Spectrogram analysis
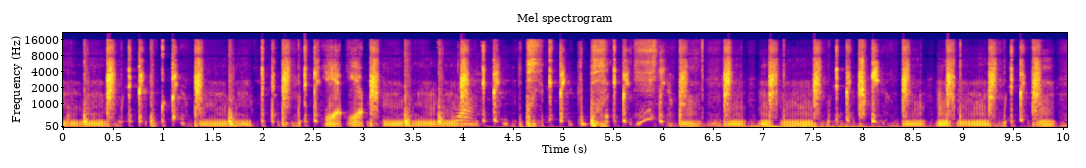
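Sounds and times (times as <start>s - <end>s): beatboxing: 0.0s - 10.0s.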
